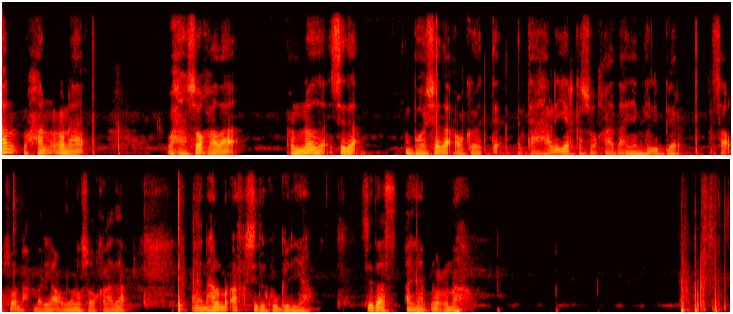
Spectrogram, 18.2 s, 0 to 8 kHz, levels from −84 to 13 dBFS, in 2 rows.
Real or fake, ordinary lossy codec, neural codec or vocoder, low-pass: fake; none; vocoder, 44.1 kHz, 128 mel bands, Pupu-Vocoder; 7.2 kHz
